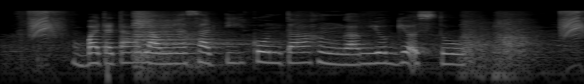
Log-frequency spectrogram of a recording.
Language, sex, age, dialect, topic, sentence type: Marathi, female, 18-24, Standard Marathi, agriculture, question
